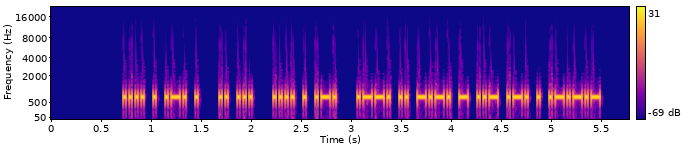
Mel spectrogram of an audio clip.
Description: Morse code, heard as a keyed tone, about 40 wpm, 700 Hz. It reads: HERE IS HER PICTURE.
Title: Sentences from Top 1000 Words - Review Part 1 - 40wpm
